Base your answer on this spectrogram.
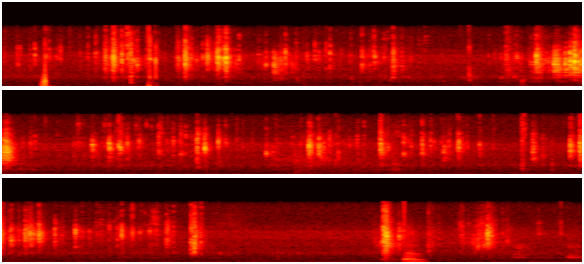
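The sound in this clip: Typing on a computer keyboard during an online tabletop role-playing game session: many irregular, quick key clicks with a few louder bursts, over a steady low background hum.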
